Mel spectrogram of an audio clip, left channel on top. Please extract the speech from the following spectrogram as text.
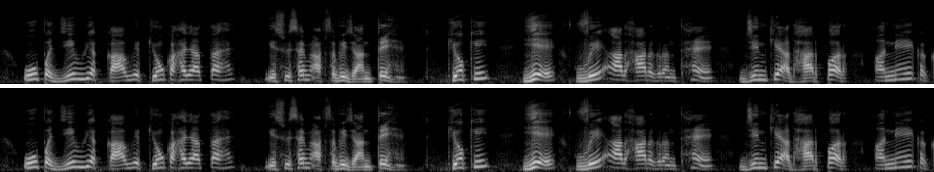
उपजीव्य काव्य क्यों कहा जाता है, इस विषय में आप सभी जानते हैं, क्योंकि ये वे आधार ग्रंथ हैं जिनके आधार पर अनेक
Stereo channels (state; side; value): identical; both; correlation 1.00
